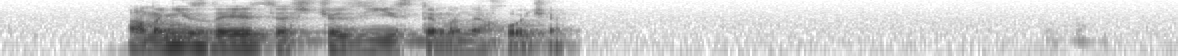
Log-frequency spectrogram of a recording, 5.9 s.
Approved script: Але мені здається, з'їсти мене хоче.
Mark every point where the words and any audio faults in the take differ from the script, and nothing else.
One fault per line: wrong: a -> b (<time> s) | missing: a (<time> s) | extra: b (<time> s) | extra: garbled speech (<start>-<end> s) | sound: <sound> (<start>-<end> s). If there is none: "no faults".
wrong: Але -> А (0.6 s)
extra: що (1.5 s)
